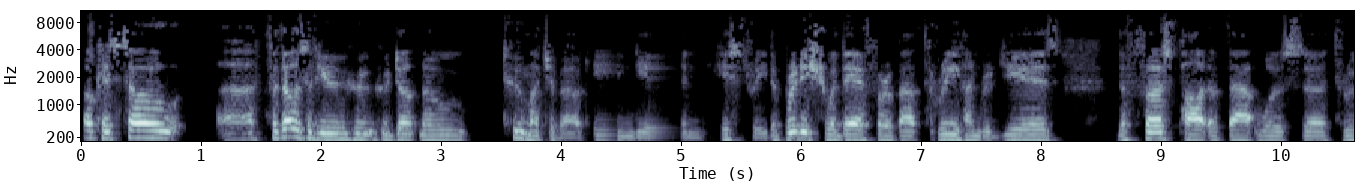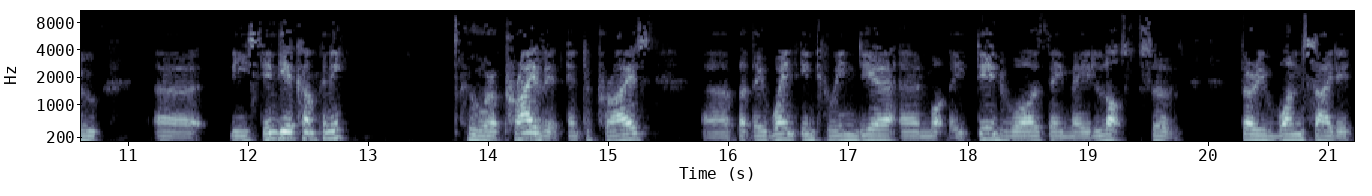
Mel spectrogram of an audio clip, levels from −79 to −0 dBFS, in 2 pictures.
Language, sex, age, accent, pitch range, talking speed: English, male, 30-49, British, 110-135 Hz, 165 wpm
